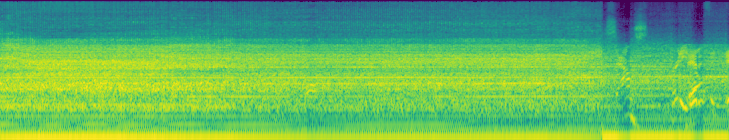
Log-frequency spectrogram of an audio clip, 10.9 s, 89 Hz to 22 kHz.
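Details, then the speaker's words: Roughly 78-year-old two-cylinder water-cooled Onan generator on first revival run, about 15 oil pressure, some noise thought to be from the fan: steady, even beat with no knocks or misses; sounds pretty good; normal idle. "it actually sounds pretty good yeah"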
